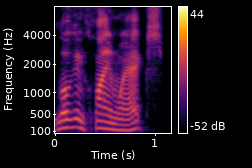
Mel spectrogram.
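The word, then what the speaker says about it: Logan Kleinwaks: I have to remember I always wanted to pronounce it the German Way and he pronounces it very American so Logan Klein wax he's computer programmer found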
